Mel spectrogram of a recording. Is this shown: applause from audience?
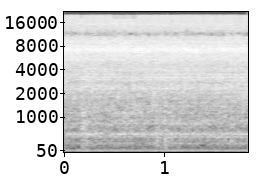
no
